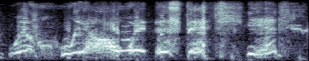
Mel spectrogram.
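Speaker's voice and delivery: high voice through real laughter; laughing incredulously. Real, not acted. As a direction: crack up while insisting on it. Cracks up after his impression.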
